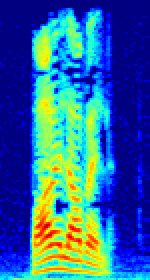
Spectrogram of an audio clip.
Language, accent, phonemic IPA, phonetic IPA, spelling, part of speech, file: Armenian, Eastern Armenian, /bɑɾelɑˈvel/, [bɑɾelɑvél], բարելավել, verb, Hy-բարելավել.ogg
- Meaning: to improve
